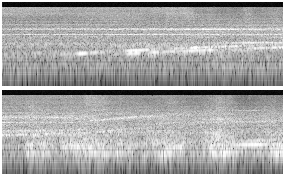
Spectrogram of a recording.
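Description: Electric commuter train heard from inside the passenger car: the traction motor whine rises steadily in pitch as the train picks up speed. From about six seconds in, a running rumble from the wheels on the rails grows louder beneath it.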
